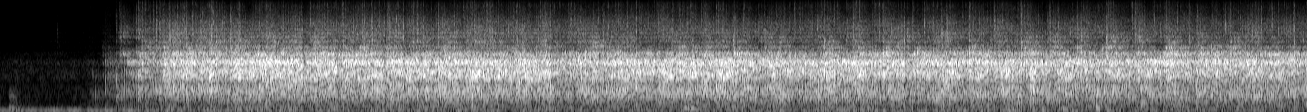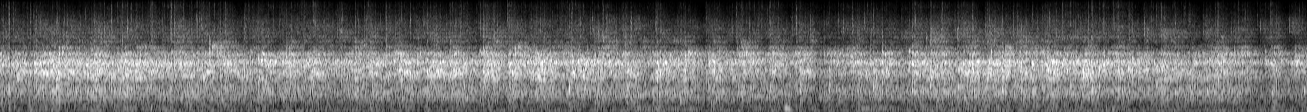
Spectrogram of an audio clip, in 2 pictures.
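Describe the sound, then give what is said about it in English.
Sustained, loud applause from a large crowd, starting abruptly after a brief quiet moment and continuing steadily as a dense wash of clapping for over twenty seconds. “Applause really says it all, but maybe I can just say one more thing”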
